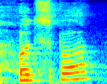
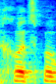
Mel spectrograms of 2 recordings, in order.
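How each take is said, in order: First: It begins without the rough, guttural throat sound. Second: It begins with a rough, guttural throat sound. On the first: "is easier for Americans" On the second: "which is a bit more guttural"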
